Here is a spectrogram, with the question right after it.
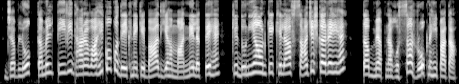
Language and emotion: Hindi, angry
